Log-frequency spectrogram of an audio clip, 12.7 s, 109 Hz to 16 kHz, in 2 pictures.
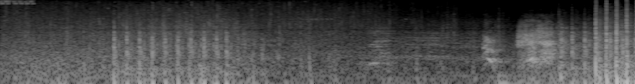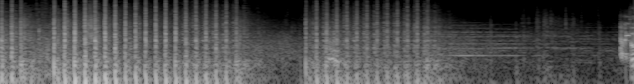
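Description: Video game gunfire in Call of Duty: Black Ops 4 Safeguard mode on the Seaside map, heard as loud, rapid automatic bursts several seconds long with short pauses between them, along with some quieter game effects.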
